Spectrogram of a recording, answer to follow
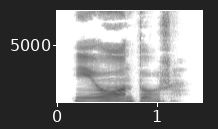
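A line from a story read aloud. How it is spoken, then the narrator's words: Gloomy reply. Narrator (Russian): мрачно ответил Карпов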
